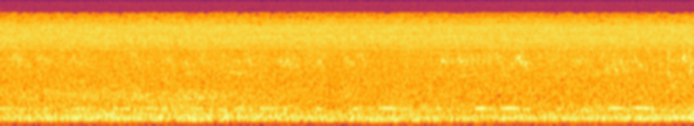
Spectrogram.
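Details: Bee collecting pollen on dandelions in early spring: a steady low droning buzz with a faint, even hum above it, running throughout over a constant outdoor background hiss.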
